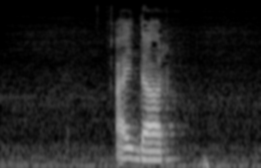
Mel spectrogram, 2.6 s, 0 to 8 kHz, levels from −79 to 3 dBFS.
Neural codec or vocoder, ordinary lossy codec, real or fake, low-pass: none; MP3, 32 kbps; real; 7.2 kHz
